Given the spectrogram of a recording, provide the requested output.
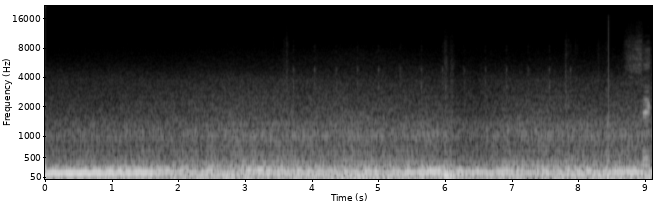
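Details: BMW M2 with M Performance exhaust and silencer inserts fitted (fiberglass wrap advised), valves closed, comfort mode, highway cruise heading to 3,000 rpm: steady, subdued low hum with no booming swell; drone kept in check versus an earlier reading thought to be 72 dB.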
